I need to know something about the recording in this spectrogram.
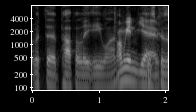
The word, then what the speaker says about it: Papali'i: Or Josh Papali, Josh Papali'i now. It's like it's hard to remember to call him. Yeah, it's actually pronounced. Like I'm actually all right with the Papali'i one.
